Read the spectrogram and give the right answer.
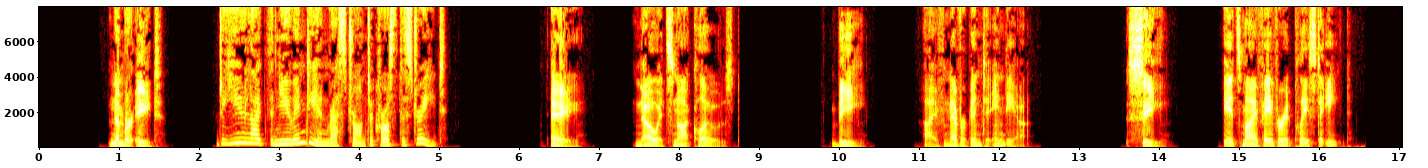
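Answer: C: It's my favorite place to eat.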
